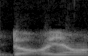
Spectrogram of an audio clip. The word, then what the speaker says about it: Doriand: Mais on a rajouté un D à la fin de mon nom pour justement ne pas que se prononce Dorian. – Ah. Donc ça s'écrit Dorian avec un D à la fin comme euh, Bernard ou ah.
